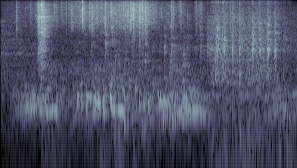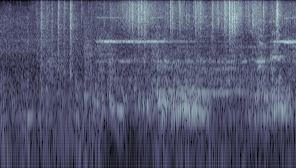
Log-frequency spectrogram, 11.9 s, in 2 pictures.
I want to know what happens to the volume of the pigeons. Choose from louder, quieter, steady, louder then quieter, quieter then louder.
quieter then louder.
